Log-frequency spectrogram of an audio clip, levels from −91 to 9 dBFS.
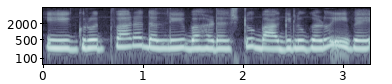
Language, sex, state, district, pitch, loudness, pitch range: Kannada, female, Karnataka, Bidar, 245 Hz, -13 LUFS, 240-250 Hz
